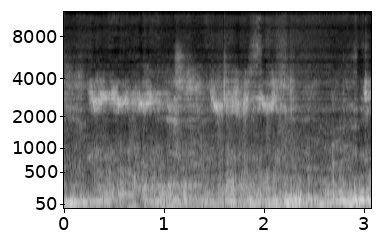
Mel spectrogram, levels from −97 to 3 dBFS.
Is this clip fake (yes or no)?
yes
